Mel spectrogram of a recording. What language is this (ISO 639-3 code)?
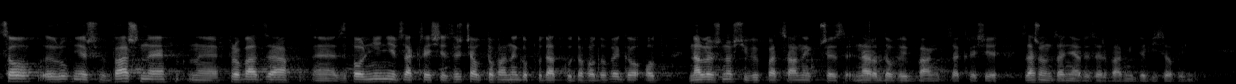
pol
